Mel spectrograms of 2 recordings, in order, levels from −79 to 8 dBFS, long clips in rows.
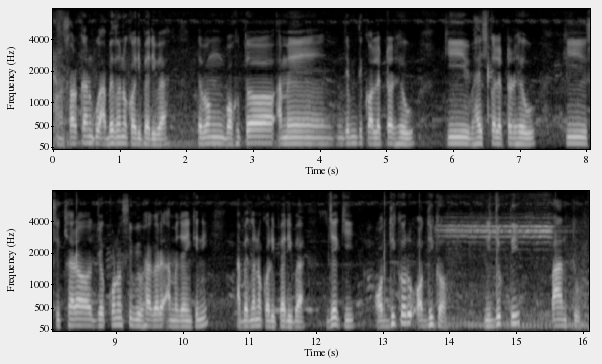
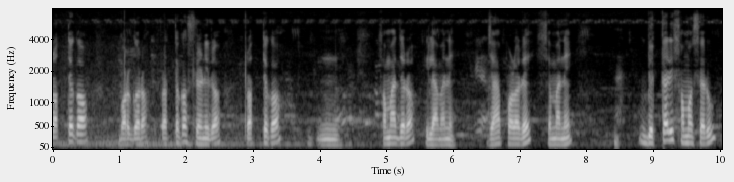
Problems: constant background noise, continuous background conversations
